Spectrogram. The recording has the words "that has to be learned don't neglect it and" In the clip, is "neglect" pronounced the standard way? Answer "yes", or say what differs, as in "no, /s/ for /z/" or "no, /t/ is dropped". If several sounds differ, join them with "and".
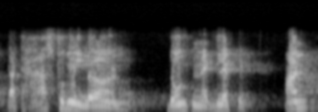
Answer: yes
